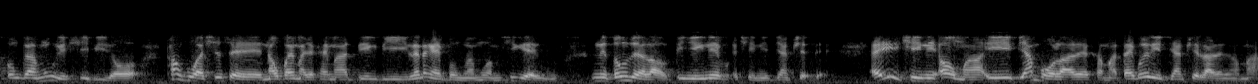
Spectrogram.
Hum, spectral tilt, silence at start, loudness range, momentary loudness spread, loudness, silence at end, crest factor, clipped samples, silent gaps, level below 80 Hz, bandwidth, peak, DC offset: none; -7 dB/octave; 0 s; 2 LU; 11 LU; -28 LUFS; 0 s; 18 dB; under 0.1%; none; -62 dBFS; 5 kHz; -12 dBFS; under 0.1%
